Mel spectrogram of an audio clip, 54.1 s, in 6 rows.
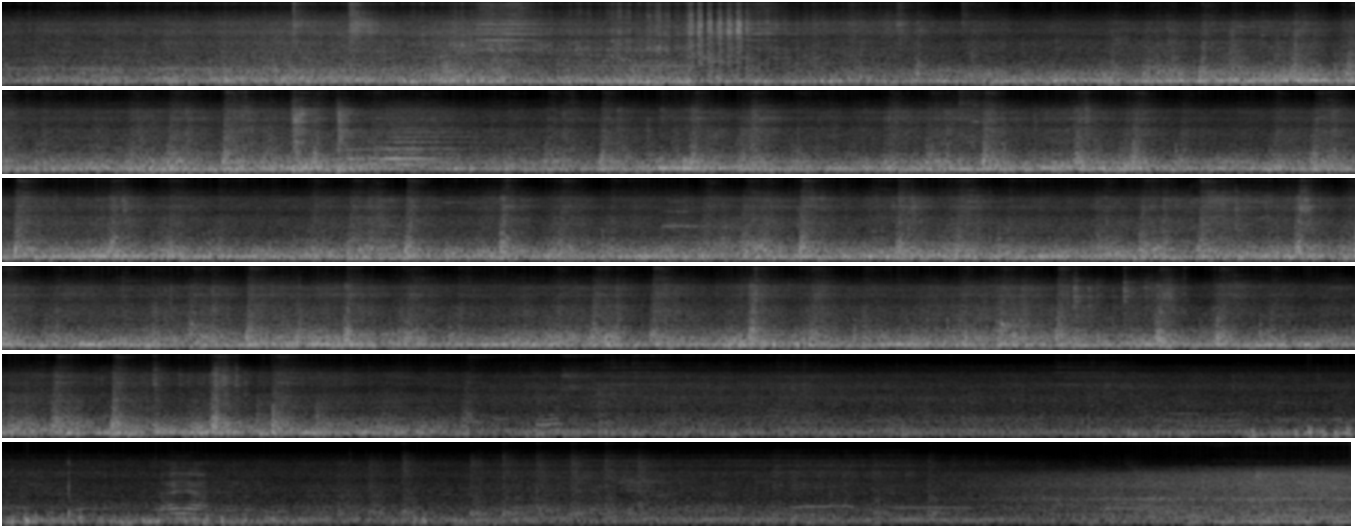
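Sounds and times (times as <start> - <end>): train wheels clacking over joints: 1.8 - 12.0, 12.6 - 40.6, 47.3 - 49.9.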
